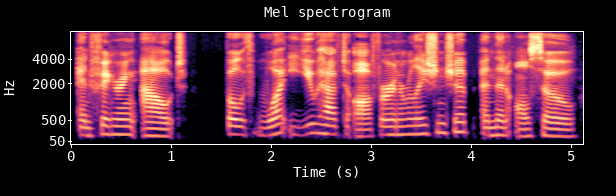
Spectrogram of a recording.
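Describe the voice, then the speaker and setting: A woman giving articulate, measured explanations as a dating coach in a podcast interview. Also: on the low side, no room sound, clean studio sound.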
